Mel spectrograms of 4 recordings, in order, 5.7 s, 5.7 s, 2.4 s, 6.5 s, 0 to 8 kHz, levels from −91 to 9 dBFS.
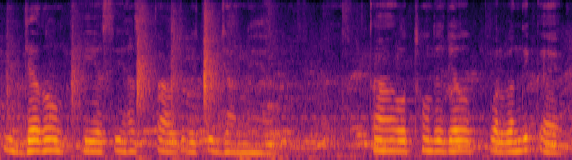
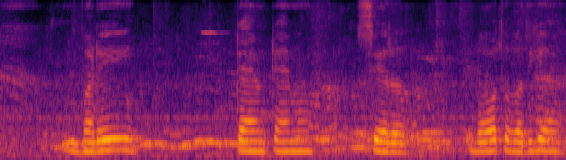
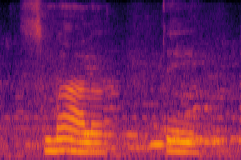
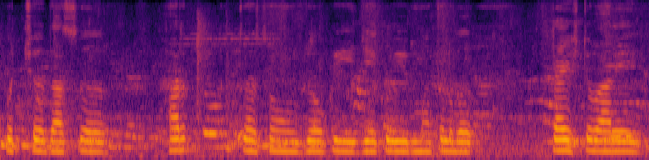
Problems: constant background noise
